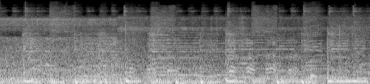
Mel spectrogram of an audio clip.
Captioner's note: hahaha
